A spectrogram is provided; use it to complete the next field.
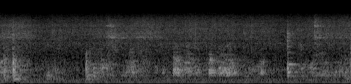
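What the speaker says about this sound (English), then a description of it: "And then just give that a nice stir through." A spoon stirs peas through risotto in a pan, scraping in short, irregular strokes over a soft, quiet sizzle, close up with no talking.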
